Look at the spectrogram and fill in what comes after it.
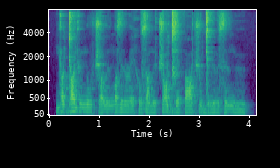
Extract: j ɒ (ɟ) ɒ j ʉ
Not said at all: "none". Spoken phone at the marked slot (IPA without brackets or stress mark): ɟ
